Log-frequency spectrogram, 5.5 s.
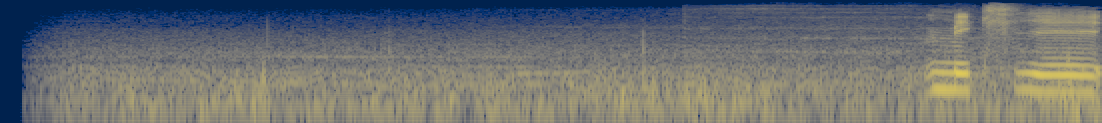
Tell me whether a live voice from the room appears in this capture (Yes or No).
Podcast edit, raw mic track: Yes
